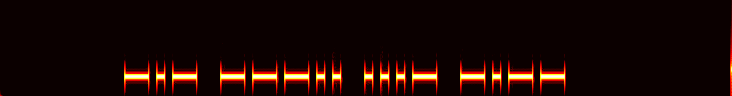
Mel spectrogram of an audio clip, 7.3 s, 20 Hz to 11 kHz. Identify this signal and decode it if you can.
Morse code, heard as a keyed tone, about 15 wpm, 700 Hz. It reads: K8VY
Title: USA Call Signs - 3x Character Spacing - 15wpm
